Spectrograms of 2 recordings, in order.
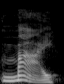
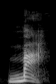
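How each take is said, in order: First: The word has the full 'eye' vowel sound. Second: The word has a flat 'ah' vowel sound. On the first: "Not my"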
